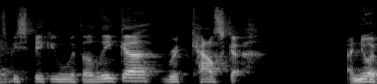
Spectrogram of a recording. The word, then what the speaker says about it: Rutkowska: Today, I'm very excited to be speaking with Alinka Rutkowska. I knew I pronounced that wrong. How do you say it again? It's right. It's all right. Rutkowska. Yeah. Okay. Rutkowska.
